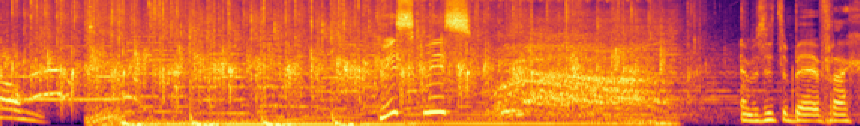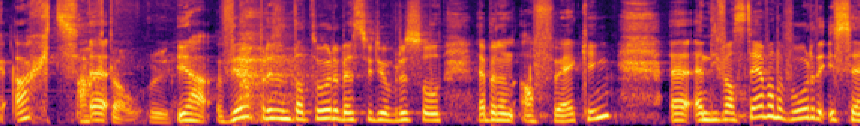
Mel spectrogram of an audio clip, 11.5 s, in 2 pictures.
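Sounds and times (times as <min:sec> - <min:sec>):
audience applause: 0:00.0 - 0:05.0
speech: 0:00.1 - 0:00.7, 0:02.5 - 0:11.4.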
